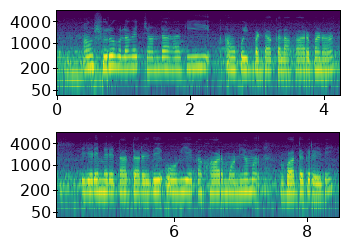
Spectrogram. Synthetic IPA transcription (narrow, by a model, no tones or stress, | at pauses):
əũːʃʊɾuɦoːləɡeːt͡ʃãːnd̪aːɦɛːkɪ | ə̰ũːkoːiːbəɖːaːkəlaːkaːɾbəɽaː | t̪eːd͡ʒeːɽeːmeːɾeːd̪əd̪aɾeːd̪eːʔoːʋiːɪkhaːɾmoːnɪjəm | ʋəd̪əkɾəeːd̪eː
